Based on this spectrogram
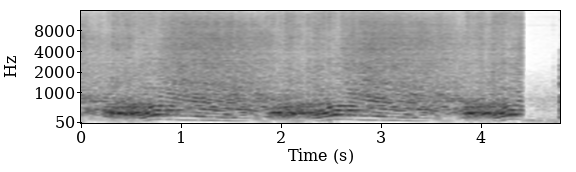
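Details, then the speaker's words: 1993 Suzuki RM125 two-stroke dirt bike, freshly rebuilt, new plug, fuel tap toggled on and off: quick revving blips rising and falling then cutting out; throttle crisper with gas off, suggesting possible rich running. "right so I kept on turning on and off the gas and you can definitely hear the difference between the throttle response when the gas was on and off it was a lot crispier with the gas off because it was using the gas in the carb"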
